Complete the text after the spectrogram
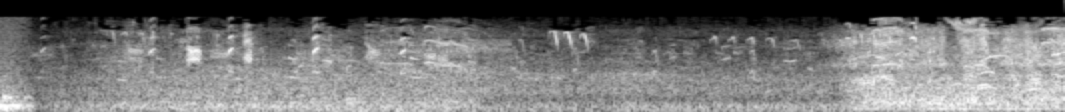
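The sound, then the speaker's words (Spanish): A flock of flamingos calls across the salt pans of a river delta. Many overlapping goose-like honks, fairly faint, sound over a steady background hiss. “Hace un seguimiento de los flamencos, unas de las pocas aves que toleran la salinidad de estas aguas.”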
